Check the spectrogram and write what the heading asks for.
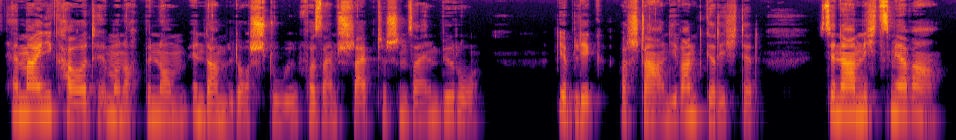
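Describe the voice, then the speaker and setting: A woman's voice: mid-range voice, fairly even intonation, moderate pace, a little mellow. A woman reading a fan-fiction story aloud as dramatic audiobook narration.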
